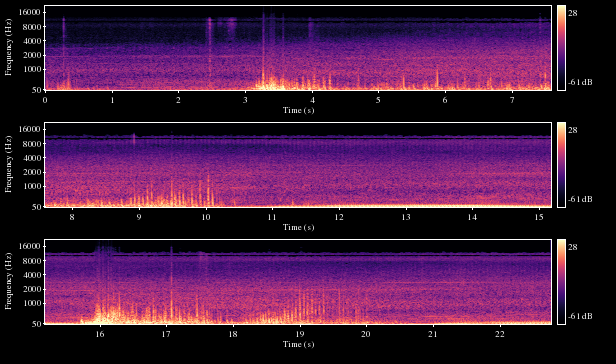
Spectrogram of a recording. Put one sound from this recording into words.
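An electric fan hums and whirs steadily close by.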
